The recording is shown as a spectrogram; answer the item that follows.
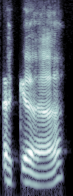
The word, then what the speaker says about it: Aguerd: Because they don't pronounce the D, do they? I've noticed that. Naya Agur, or Nathan, that's what David Moyes calls him, and Kurt Zuma.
